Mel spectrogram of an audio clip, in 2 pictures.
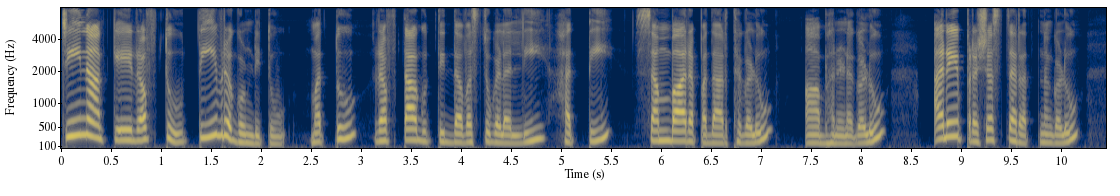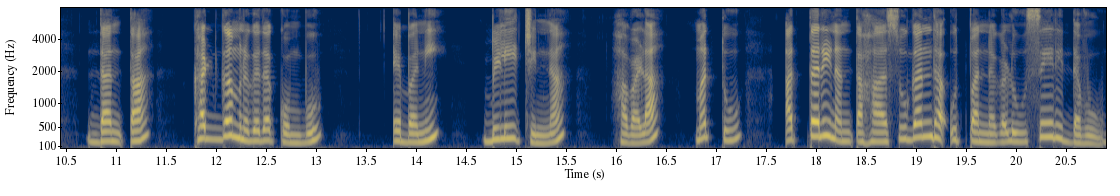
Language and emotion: Kannada, neutral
